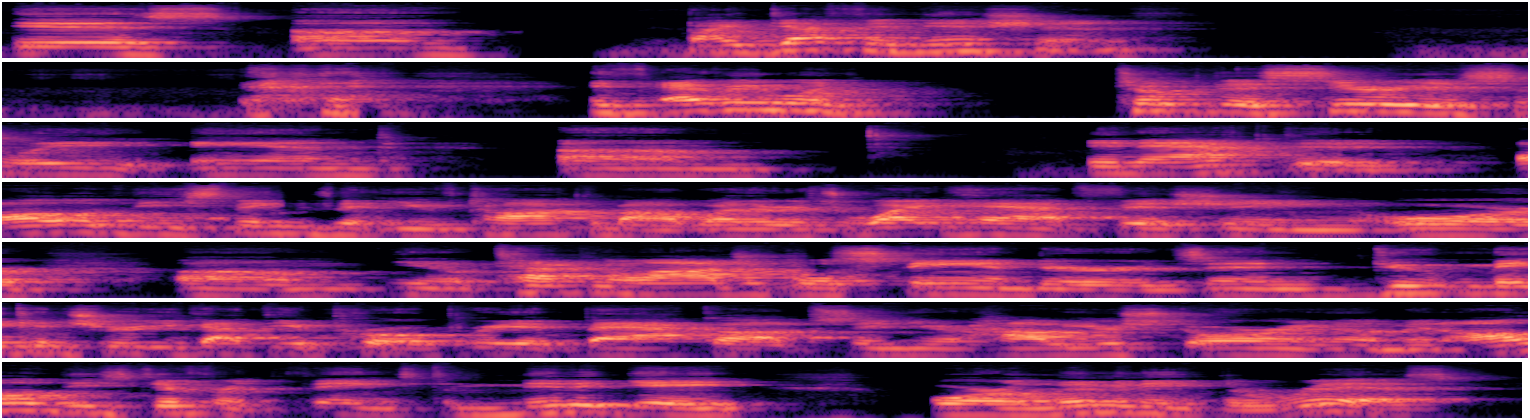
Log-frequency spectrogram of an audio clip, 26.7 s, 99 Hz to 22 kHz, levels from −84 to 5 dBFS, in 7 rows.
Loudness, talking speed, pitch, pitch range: -20 LUFS, 130 wpm, 135 Hz, 125-160 Hz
